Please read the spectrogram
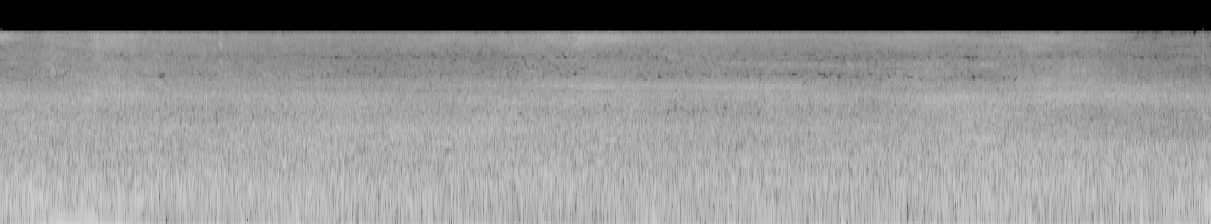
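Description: Steady rushing outdoor noise: wind on the microphone mixed with the hum of street traffic.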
